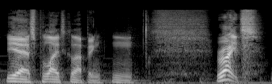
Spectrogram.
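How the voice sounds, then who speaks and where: A man hosting an internet radio show, reading out listener shout-outs with dry, sarcastic, mock-grand asides. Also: medium pitch, big pitch swings, takes it slowly, over loud music.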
